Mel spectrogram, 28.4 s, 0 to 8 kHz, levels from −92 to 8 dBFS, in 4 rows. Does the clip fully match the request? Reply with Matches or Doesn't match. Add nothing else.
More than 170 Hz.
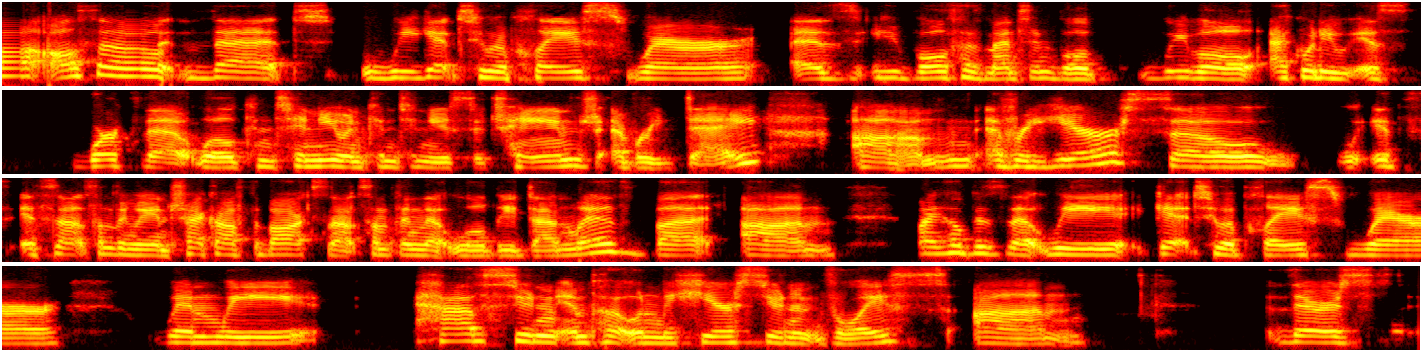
Matches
